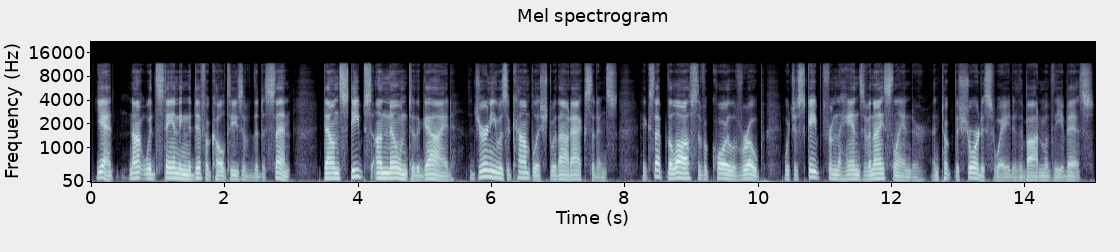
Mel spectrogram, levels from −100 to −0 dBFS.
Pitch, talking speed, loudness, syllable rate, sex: 115 Hz, 185 wpm, -18 LUFS, 5.3 syllables/s, male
